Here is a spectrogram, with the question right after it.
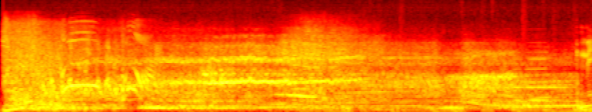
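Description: Racing car from the Game Boy Color game Mickey's Racing Adventure, with tinny chiptune engine drone and skidding tire squeals running steadily throughout, loud and continuous with no talking.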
